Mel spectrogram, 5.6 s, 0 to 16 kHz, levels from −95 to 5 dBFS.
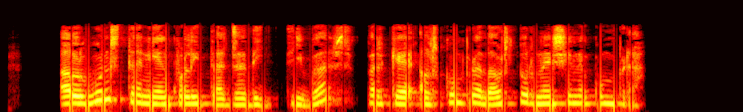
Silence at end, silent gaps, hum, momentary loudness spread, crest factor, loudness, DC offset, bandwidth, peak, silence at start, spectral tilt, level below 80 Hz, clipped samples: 0.75 s; 2.69-2.73 s; none; 8 LU; 20 dB; -19 LUFS; under 0.1%; 7.8 kHz; 0 dBFS; 0.45 s; -4.5 dB/octave; -50 dBFS; under 0.1%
